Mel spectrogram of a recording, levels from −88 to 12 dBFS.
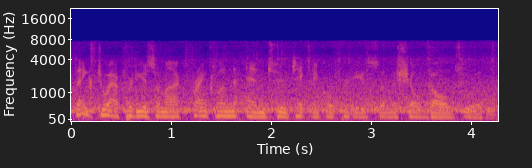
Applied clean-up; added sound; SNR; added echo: none; Boat, Water vehicle; 4 dB; none.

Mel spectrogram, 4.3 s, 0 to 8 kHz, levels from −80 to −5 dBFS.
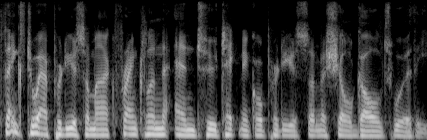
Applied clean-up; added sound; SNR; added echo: none; none; none; none.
